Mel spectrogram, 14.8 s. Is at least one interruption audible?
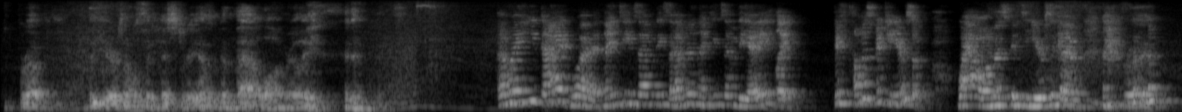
No

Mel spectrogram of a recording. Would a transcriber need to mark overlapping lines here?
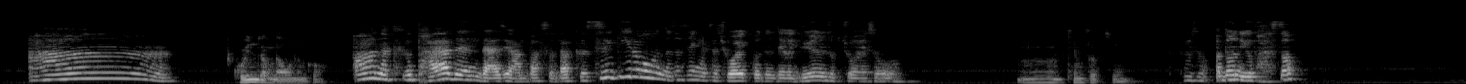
No

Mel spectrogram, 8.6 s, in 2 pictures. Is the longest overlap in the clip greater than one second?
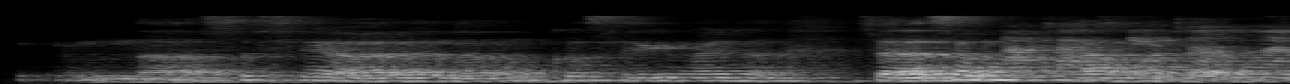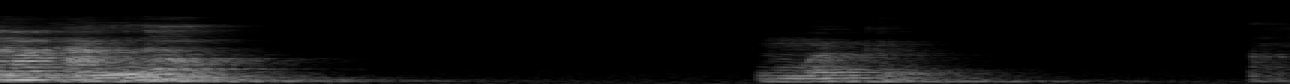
Yes, from 3.3 s

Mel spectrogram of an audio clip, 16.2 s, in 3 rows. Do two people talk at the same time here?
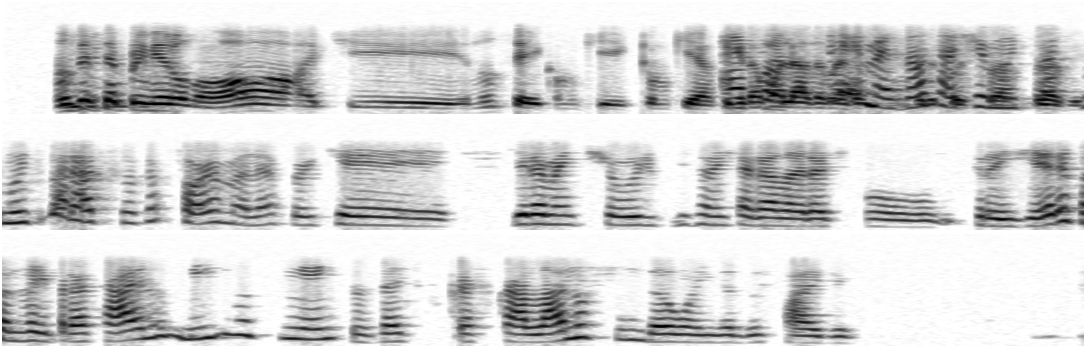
Yes, from 3.6 s

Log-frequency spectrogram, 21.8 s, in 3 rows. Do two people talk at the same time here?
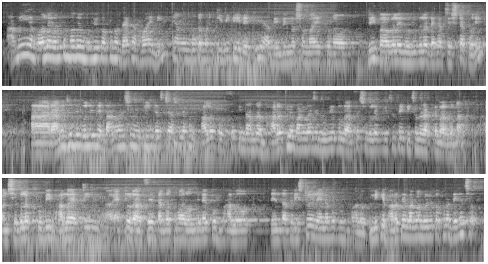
No

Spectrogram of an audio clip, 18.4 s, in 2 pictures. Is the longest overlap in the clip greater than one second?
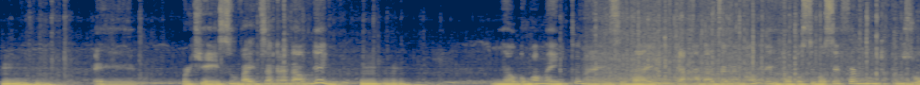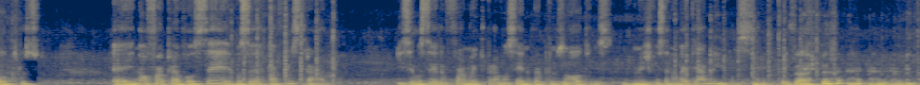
No

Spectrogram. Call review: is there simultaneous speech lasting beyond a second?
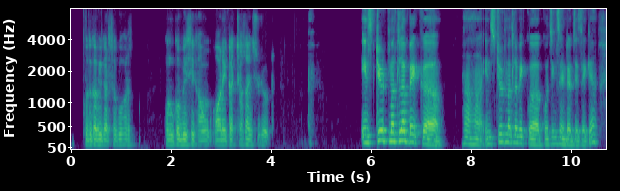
No

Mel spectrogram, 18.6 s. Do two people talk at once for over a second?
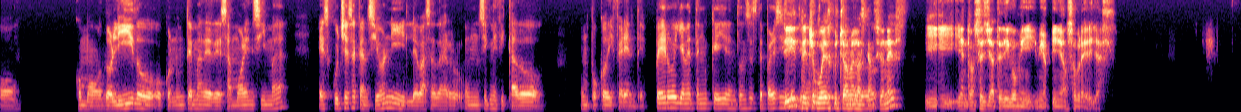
Yes, from 11.8 s

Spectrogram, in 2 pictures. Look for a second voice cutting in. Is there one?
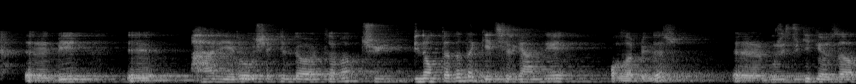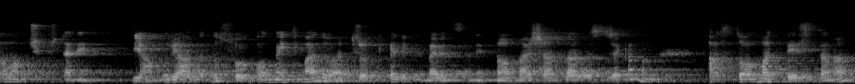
No

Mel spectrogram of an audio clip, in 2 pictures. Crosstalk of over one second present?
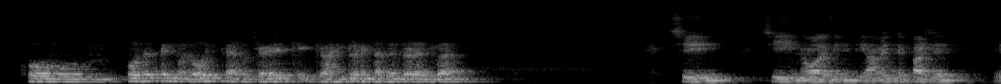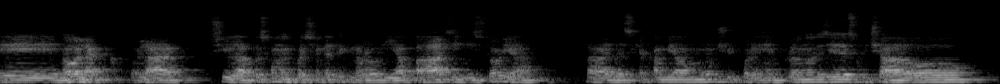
No

